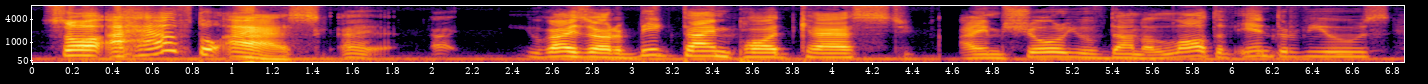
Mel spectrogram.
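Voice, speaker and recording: A man's voice: high voice, animated, unhurried, sharp tone, exaggerated voice. A man voicing a campy vampire count who hosts a horror show and interviews in a grandiose, formal manner. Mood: curious, polite. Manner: theatrical, grandiose, formal wording. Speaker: interviewer and host. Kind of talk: theatrical horror-host introduction and interview.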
